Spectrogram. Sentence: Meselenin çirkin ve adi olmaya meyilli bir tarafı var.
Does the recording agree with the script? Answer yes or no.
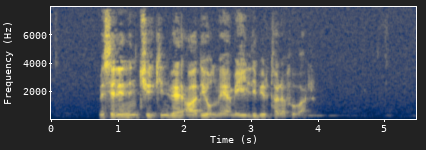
yes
